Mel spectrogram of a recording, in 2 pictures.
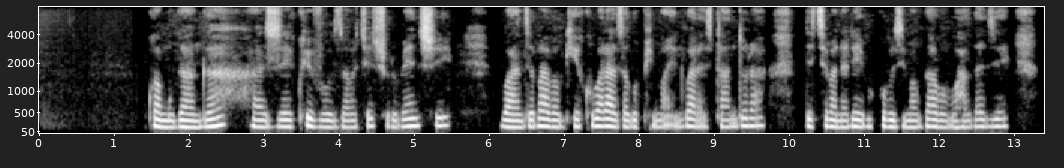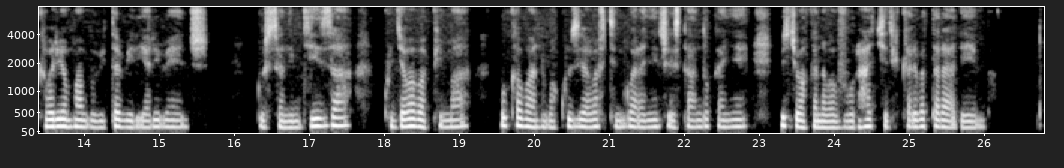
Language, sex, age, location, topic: Kinyarwanda, female, 25-35, Huye, health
